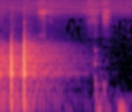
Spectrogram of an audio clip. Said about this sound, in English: As I said it, there was a knock at the door.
